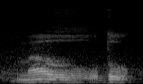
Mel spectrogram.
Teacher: Berbeda dengan saudaranya itu kho, yang satu makhraj itu ditiupkan angin keluar, sedangkan ghain ditahan angin di tenggorokan atas. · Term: ghain sukun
